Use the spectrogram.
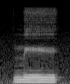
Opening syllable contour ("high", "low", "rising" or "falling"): low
